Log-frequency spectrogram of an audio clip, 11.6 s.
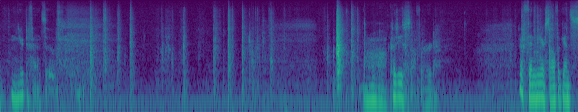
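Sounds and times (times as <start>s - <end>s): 
speech: 0.2s - 1.8s, 7.8s - 8.8s, 10.4s - 11.5s
cards drawn and laid down during a reading: 1.2s - 7.4s, 9.7s - 11.5s.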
